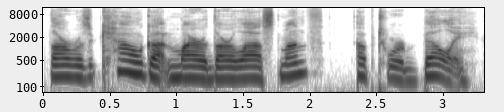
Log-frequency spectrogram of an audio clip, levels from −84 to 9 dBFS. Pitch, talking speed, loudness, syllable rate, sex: 175 Hz, 235 wpm, -17 LUFS, 5.1 syllables/s, female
